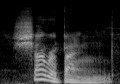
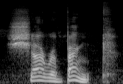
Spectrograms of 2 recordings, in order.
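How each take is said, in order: First: The word ends with an ng sound. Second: The word ends with a hard k sound. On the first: The speaker calls it right. "We actually pronounce this word charabang" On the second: The speaker calls it wrong. "So it isn't charabanc"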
